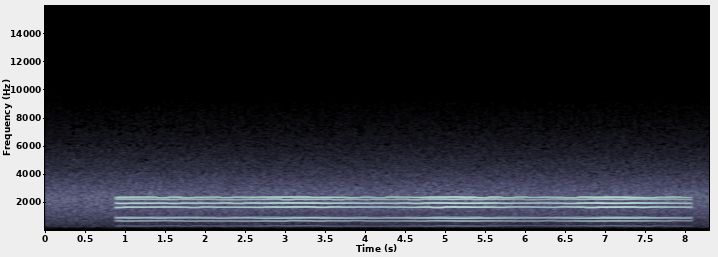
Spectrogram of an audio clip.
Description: FT8 (several signals at once), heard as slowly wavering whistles, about 6.25 baud, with radio static.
